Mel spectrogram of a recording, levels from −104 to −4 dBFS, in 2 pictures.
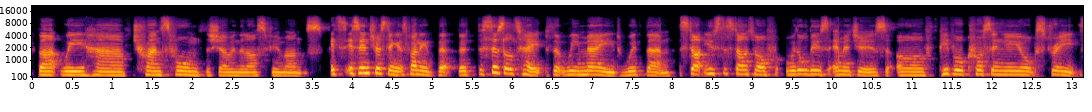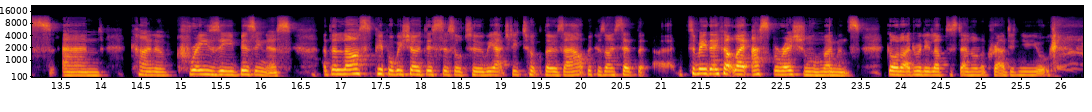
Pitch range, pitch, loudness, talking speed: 185-225 Hz, 200 Hz, -23 LUFS, 185 wpm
